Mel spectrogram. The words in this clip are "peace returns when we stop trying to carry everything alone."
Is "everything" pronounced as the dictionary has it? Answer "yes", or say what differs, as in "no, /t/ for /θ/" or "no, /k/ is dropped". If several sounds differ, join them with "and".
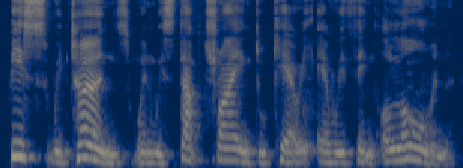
yes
